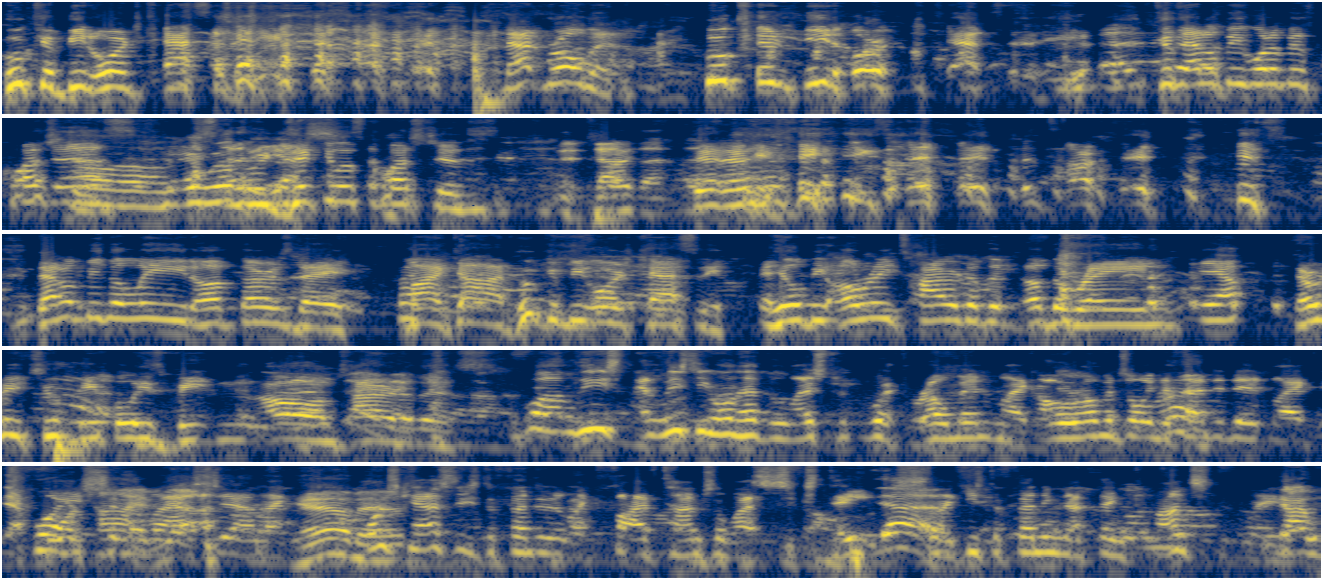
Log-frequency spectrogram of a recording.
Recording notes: live from Starrcast in Chicago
